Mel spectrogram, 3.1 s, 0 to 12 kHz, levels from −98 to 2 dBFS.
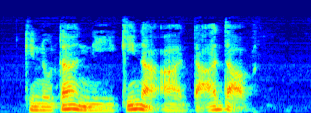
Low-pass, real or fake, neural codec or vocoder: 7.2 kHz; real; none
